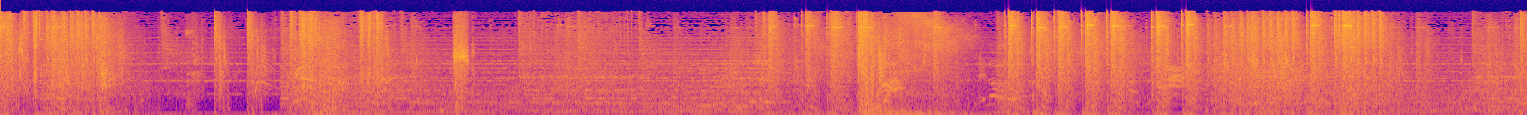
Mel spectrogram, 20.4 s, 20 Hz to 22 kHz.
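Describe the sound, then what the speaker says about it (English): Sustained gunfire from Uncharted 2: Among Thieves rattles in dense bursts and volleys across the whole stretch, loud and continuous, with voices talking over parts of it. "Who just shot that man?"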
